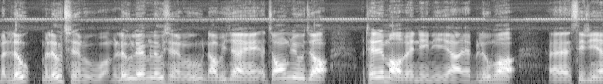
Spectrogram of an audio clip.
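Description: A man talking steadily in Burmese, with a constant high-pitched insect trill behind his voice.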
